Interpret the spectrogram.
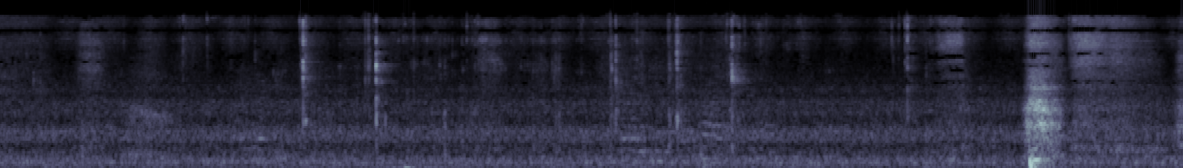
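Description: Close-miked eating: quiet chewing with scattered sharp mouth clicks, and one loud knock near the end.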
